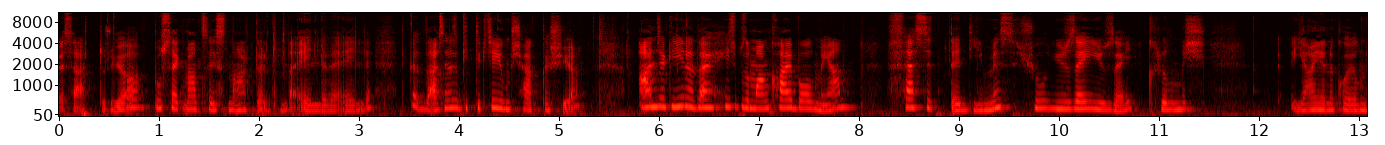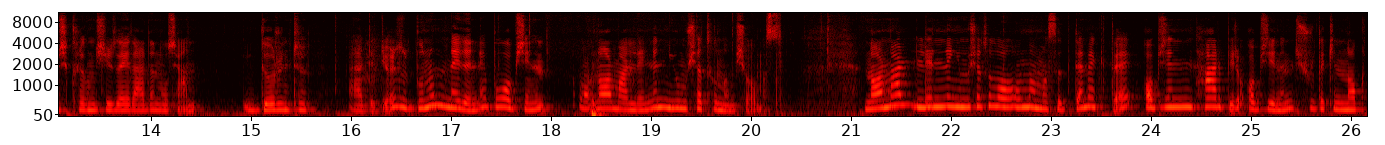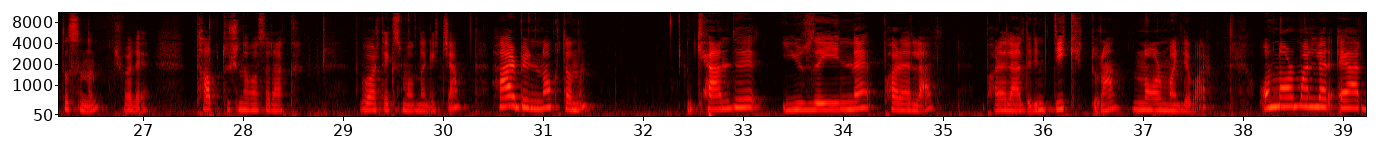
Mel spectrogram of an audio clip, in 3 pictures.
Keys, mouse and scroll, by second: 0.7-3.7 drag, 4.5-7.5 drag, 7.5-8.1 scroll up 4, 8.1 middle click, 8.6 scroll down 1, 9.0-11.6 middle drag, 11.6 scroll down 2, 11.9-12.3 middle drag, 12.3 scroll up 2, 12.7 middle click, 13.5 scroll down 1, 13.7-16.2 middle drag, 16.2-16.5 scroll down 2, 16.5-19.6 middle drag, 19.6 click, 20.0 click, 20.9 click, 22.5 middle click, 23.1-23.4 scroll up 4, 23.4 middle click, 23.9-24.8 scroll up 1, 24.8-26.1 scroll up 1, 26.1-26.4 scroll up 1, 26.4 click, 26.9-27.5 scroll down 5, 27.9 Tab, 28.1-28.8 scroll up 3, 29.0 1, 29.4 middle click, 29.9 click, 30.3-30.6 scroll up 2, 31.1 click, 38.0 scroll down 2, 38.2 scroll up 1, 38.2 middle click, 38.5-39.2 middle drag.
